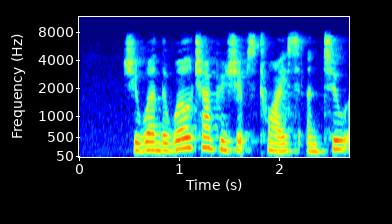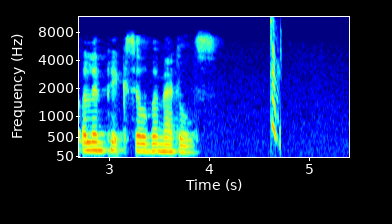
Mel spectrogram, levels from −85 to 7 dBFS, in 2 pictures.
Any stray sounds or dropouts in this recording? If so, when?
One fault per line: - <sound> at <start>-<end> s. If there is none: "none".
- chirp at 4.6-4.7 s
